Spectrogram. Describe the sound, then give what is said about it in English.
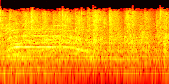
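An audience claps in a steady, dense wash of applause that holds for about two seconds, with a faint high whistle-like tone briefly rising over it near the start. “Stop clapping.”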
